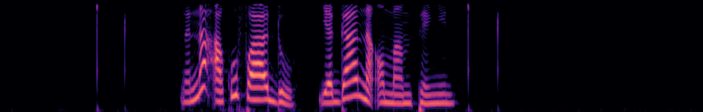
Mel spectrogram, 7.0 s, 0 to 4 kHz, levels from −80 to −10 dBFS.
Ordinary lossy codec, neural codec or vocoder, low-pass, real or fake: none; none; 3.6 kHz; real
